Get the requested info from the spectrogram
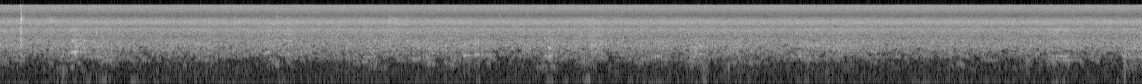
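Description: Steady murmur of a crowd: many faint voices blending into an even rushing hiss.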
